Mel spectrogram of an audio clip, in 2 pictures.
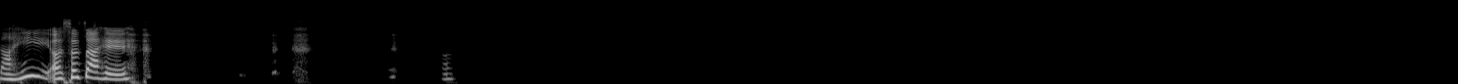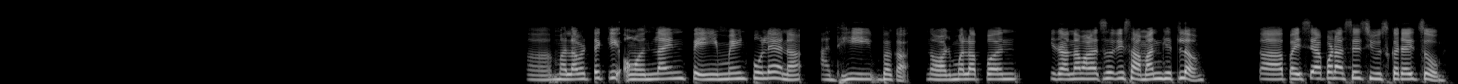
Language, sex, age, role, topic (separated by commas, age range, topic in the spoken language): Marathi, female, 20-24, guest, ऑनलाइन पेमेंटमुळे तुमच्या दैनंदिन जीवनात कोणते बदल झाले?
